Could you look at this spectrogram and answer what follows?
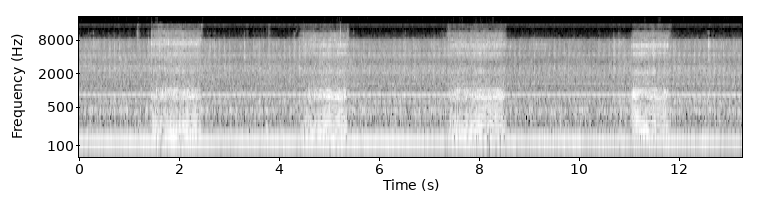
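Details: Snoring from a black Shih Tzu x American Pekingese pet dog: four regular, rattling snores at about 18 breaths a minute over a steady background hum.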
